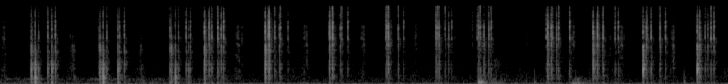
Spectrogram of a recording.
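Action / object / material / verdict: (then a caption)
tap / wooden table top / wood / none. Long pointed acrylic nails on both hands tap across the large, solid, glossy dark brown wooden top of a table. A steady run of sharp, dry, bright clicks sounds with almost no ring, over a low, constant hum.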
